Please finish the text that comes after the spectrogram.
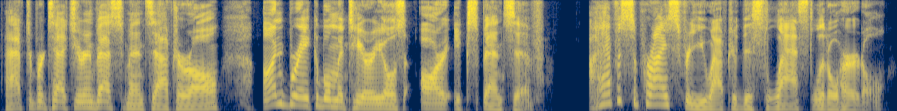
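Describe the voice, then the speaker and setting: A man's voice: medium pitch, very animated, moderate pace, a bit bright, no echo, clean studio sound. A man playing a chatty, sardonic and untrustworthy AI guide in a video game, with wry, hesitant conversational asides. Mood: wry, coaxing. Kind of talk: video game character voice lines.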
